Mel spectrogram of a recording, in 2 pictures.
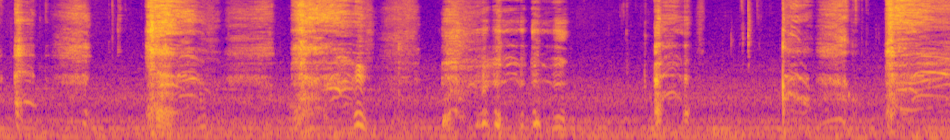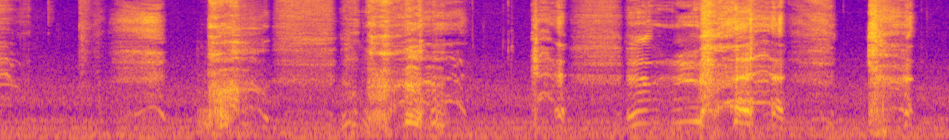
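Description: Repeated harsh coughs in clusters with gasping breaths between them, over a car's road noise; ongoing coughing fits.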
